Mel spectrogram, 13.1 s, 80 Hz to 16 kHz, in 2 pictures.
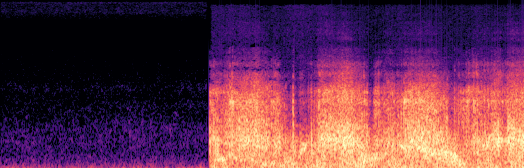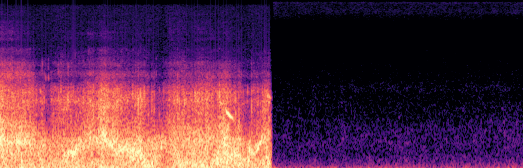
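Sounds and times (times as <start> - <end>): skis scraping over snow: 2.6 - 10.0
wind rushing over microphone: 2.6 - 10.0.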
